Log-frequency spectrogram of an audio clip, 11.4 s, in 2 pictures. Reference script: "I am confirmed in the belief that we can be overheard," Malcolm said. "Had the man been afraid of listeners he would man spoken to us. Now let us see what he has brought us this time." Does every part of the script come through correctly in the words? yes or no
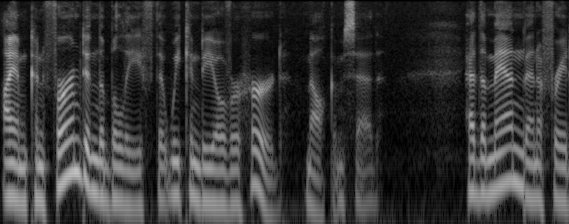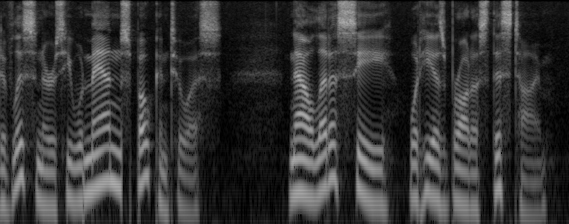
yes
